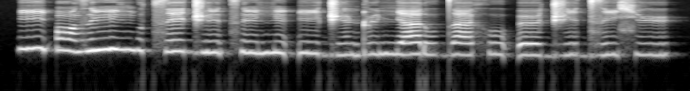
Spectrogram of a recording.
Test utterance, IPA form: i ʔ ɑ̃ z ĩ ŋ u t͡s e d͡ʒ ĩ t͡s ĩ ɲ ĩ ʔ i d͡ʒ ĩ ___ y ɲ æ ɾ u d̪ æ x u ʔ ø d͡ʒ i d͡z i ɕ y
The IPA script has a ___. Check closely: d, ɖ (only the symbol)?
ɖ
